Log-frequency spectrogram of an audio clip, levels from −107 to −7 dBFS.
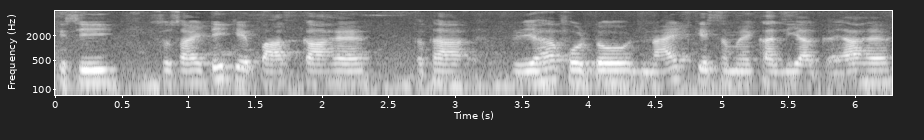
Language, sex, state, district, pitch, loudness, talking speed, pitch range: Hindi, male, Haryana, Charkhi Dadri, 140 Hz, -16 LUFS, 155 wpm, 130-145 Hz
